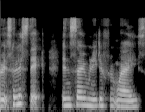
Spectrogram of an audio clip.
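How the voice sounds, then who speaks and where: Over a quiet background, a woman with a British accent speaks with fairly even intonation. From UK. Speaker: vet nurse and course student. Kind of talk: testimonial. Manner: hesitant, many fillers.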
